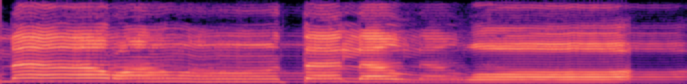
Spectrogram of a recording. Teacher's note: نَارًا تَلَظَّىٰ، را پر دو زبر کی تنوین ہے، تنوین کے بعد حروف اخفا میں سے تا ہے تو یہاں پر اخفا کا قاعدہ ہوگا، یعنی تنوین میں ہم غنہ کر کے پڑھیں گے۔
